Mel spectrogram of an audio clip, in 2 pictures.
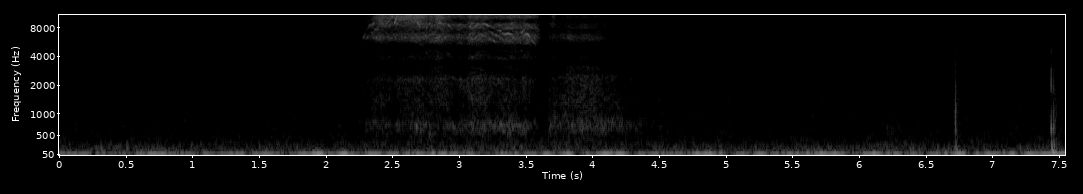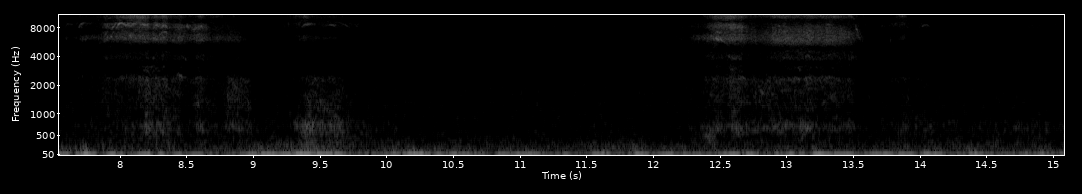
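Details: Dreaming puppy deep asleep, snoring, teeth grinding and twitching; three hissing, breathy snores recur roughly every five seconds, with a couple of faint clicks between them and a constant low hum beneath.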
